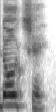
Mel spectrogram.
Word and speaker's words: Dolce: I'm your host, Dolce. Pronounced dol say, like sweet softness whispered in French.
